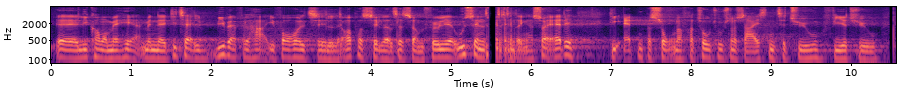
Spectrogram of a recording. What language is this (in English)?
Danish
